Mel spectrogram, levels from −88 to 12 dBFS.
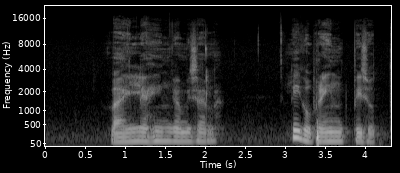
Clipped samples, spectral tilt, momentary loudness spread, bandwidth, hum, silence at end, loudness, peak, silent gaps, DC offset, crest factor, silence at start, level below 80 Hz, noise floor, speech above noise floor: under 0.1%; -5.5 dB/octave; 13 LU; 16.5 kHz; none; 0.2 s; -29 LUFS; -10 dBFS; none; under 0.1%; 20 dB; 0.85 s; -52 dBFS; -63 dBFS; 35 dB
